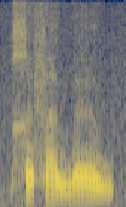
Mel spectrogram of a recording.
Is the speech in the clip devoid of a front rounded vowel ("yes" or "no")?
no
